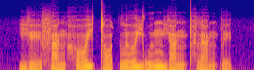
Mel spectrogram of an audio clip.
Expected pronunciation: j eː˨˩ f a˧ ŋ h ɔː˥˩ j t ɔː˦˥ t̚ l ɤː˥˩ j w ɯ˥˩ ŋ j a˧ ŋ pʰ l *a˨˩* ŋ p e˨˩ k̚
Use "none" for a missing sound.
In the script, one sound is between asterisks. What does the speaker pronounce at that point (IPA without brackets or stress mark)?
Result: a˨˩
